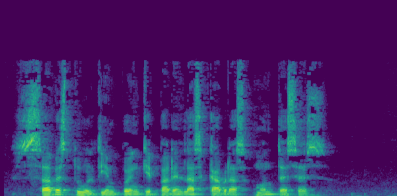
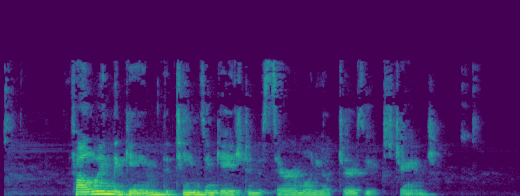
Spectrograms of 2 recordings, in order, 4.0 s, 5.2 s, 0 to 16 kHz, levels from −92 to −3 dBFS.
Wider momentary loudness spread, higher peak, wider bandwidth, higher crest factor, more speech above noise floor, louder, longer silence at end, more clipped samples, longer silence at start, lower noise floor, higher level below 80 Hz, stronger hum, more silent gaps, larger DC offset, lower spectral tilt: second, 9 LU vs 19 LU; about the same, -4 dBFS vs -6 dBFS; about the same, 11.5 kHz vs 11.5 kHz; about the same, 20 dB vs 18 dB; second, 38 dB vs 43 dB; about the same, -23 LUFS vs -22 LUFS; second, 0.75 s vs 0.9 s; neither; second, 0.15 s vs 0.7 s; second, -60 dBFS vs -65 dBFS; first, -52 dBFS vs -66 dBFS; neither; neither; neither; second, -4.5 dB/octave vs -7 dB/octave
